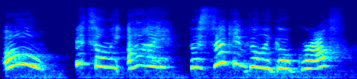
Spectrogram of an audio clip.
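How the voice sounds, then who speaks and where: A woman's voice: very high-pitched, animated, measured pace, voice pushed up. A woman voicing a meek middle billy goat brother who pleads in a smallish but fuller voice. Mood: meek pleading.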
